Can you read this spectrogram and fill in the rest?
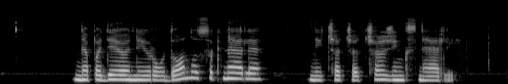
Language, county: Lithuanian, Panevėžys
